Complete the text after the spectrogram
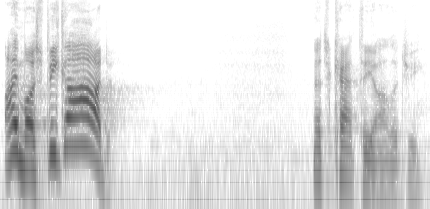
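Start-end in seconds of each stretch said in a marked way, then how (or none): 0.1-1.1 loud, high smug cat; hammed-up cat boasting. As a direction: crow it like a proud cat. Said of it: "A cat says".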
